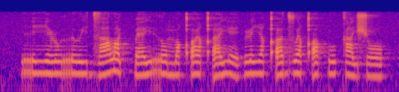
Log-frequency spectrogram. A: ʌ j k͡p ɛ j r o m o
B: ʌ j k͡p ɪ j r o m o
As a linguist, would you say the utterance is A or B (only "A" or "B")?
A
